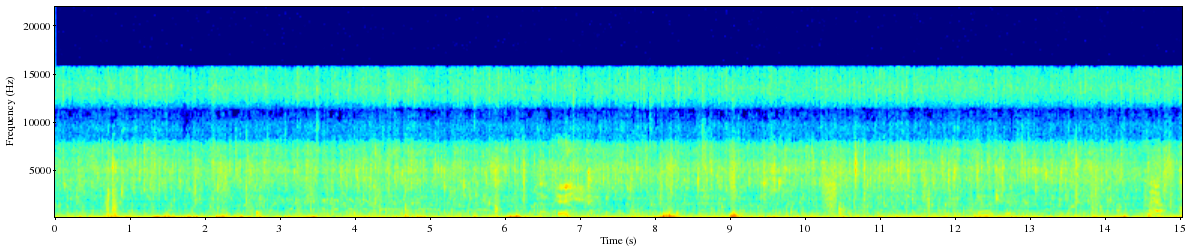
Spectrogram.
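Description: Wind rumbling on the microphone and water lapping against a boat hull, with a few soft knocks as a cast net is handled.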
